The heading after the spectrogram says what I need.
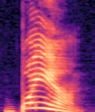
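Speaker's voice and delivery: sudden dramatic exclamation; dramatic bam. Acted. Tarot reader springing the alligator card on viewers, dramatic bam. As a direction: announce the alligator with a dramatic pop. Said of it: "I'm a little dramatic".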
